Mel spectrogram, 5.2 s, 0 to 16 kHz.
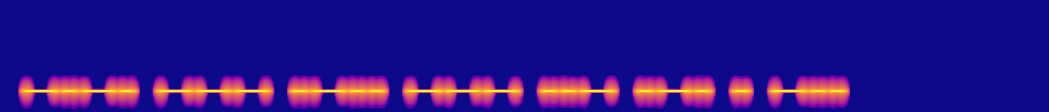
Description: Morse code, heard as a keyed tone, about 25 wpm, 700 Hz. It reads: COLOURED
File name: Eight Letter Words - 25wpm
